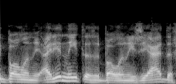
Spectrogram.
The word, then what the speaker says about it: bolognese: So she got the bolognese, right? The silent G. People say bolognese.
